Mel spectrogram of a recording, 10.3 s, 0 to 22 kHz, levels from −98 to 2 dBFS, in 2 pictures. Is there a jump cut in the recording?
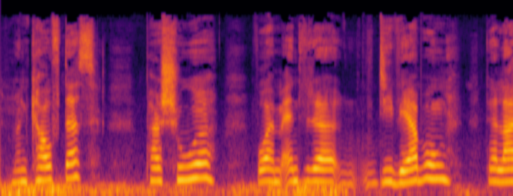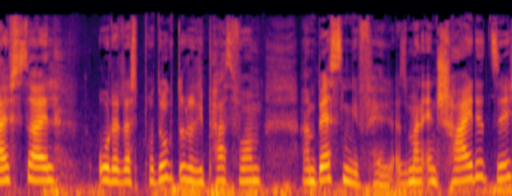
yes; 1 cut; at 4.8 s

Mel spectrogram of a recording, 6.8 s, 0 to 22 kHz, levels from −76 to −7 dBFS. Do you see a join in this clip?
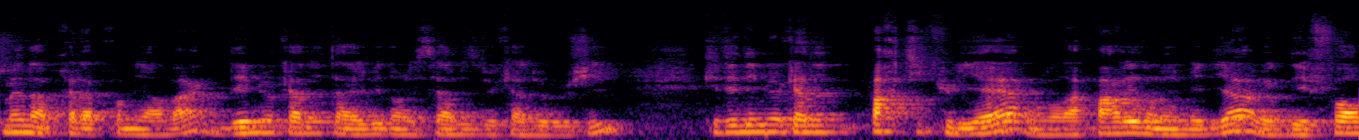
no; 0 cuts

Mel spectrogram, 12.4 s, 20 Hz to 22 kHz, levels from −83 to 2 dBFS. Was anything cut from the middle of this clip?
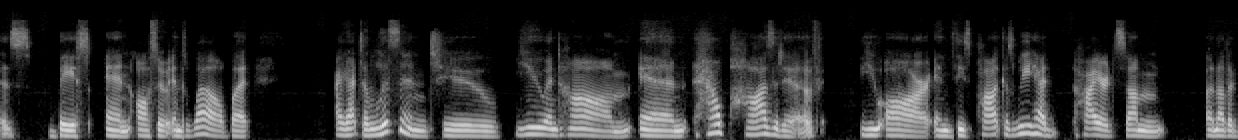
yes; 3 cuts; at 1.8 s, 5.1 s, 9.5 s

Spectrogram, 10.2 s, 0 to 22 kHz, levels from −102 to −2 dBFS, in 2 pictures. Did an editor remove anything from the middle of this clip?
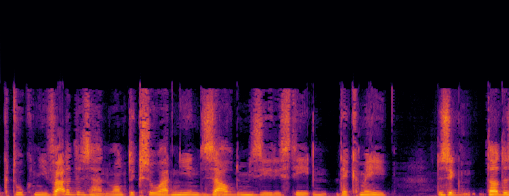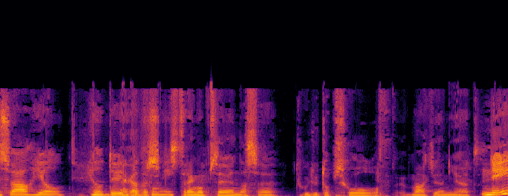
no; 0 cuts

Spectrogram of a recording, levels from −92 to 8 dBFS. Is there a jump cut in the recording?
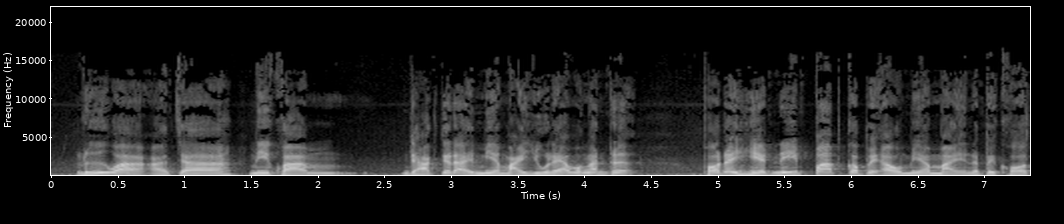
yes; 1 cut; at 1.4 s

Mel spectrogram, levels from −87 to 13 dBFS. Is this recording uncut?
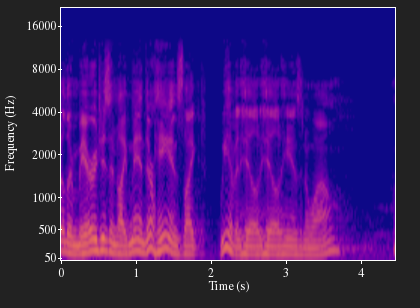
no; 3 cuts; at 1.2 s, 1.9 s, 2.6 s

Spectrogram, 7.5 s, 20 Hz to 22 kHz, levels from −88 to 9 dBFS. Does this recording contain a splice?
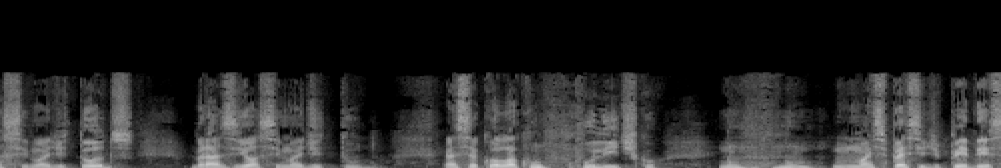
no; 0 cuts

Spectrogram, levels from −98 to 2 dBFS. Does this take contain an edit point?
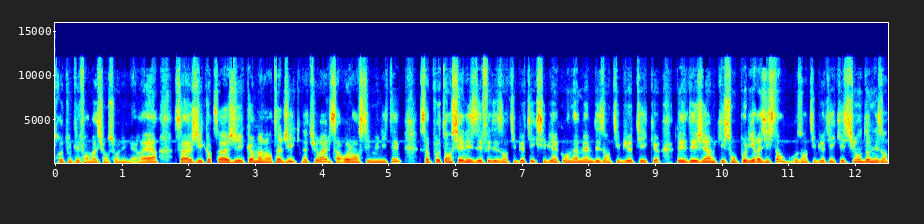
yes; 2 cuts; at 2.3 s, 9.5 s

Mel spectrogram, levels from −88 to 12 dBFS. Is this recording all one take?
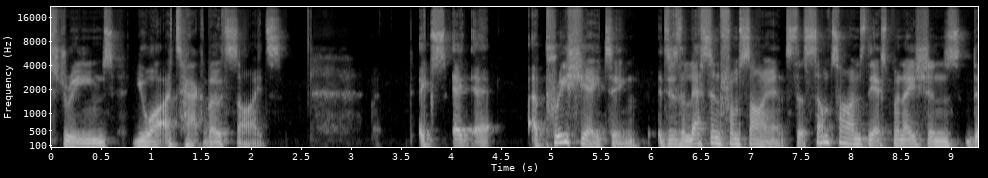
no; 1 cut; at 1.5 s

